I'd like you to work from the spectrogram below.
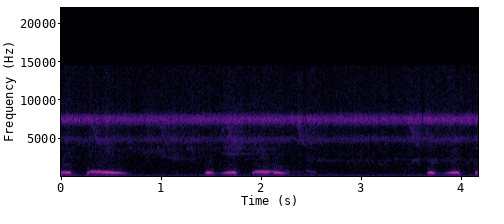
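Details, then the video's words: Spotted dove kept as a decoy, cooing in phrases about every 1.7 seconds: a short double note then a drawn-out descending coo, with a constant high whine behind. "pikat terkukur"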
